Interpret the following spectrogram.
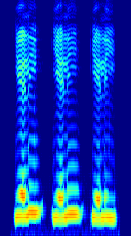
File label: Tamil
